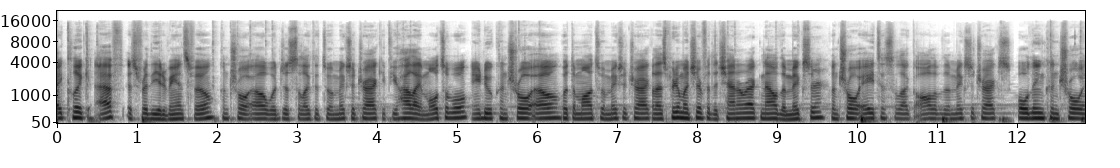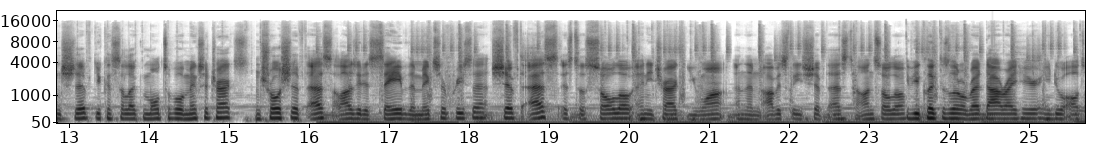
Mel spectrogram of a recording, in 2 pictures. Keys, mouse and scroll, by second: 0.3 f, 1.9 Escape, 2.0 click, 2.4 ctrl+l, 3.1 scroll down 2, 3.3-3.9 scroll up 4, 4.1 click, 4.3 click, 5.5 ctrl+l, 8.3 click, 8.9 click, 11.9 ctrl+d, 13.0 ctrl+shift+click, 13.4 ctrl+shift+click, 13.7 ctrl+shift+click, 14.1 ctrl+shift+click, 14.7 ctrl+shift+click, 19.6 click, 20.0 shift+s, 20.3 click, 20.6 shift+s, 22.5 shift+s, 24.5 click, 25.0 scroll up 2, 25.3 alt+r.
